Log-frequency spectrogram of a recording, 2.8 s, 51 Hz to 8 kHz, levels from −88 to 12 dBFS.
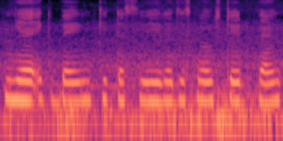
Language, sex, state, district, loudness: Hindi, female, Haryana, Jhajjar, -15 LUFS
